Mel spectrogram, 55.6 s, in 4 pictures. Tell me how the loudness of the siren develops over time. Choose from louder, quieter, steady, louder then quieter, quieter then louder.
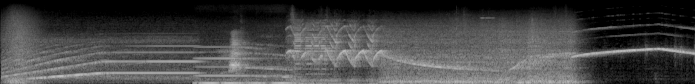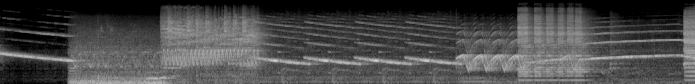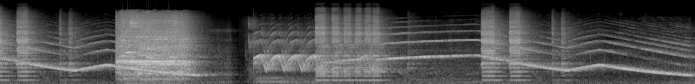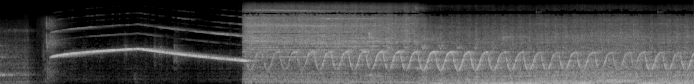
steady.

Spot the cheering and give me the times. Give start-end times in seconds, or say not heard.
30.1-31.6.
